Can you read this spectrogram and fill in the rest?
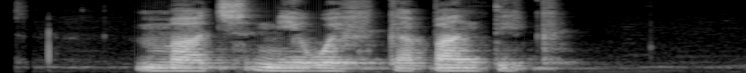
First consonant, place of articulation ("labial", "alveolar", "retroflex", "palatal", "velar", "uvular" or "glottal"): labial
